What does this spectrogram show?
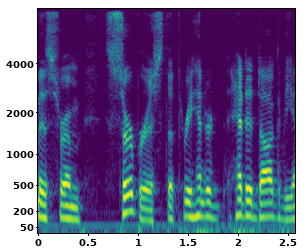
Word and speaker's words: Cerberus: I was reading that wrong because it's a K. I was pronouncing it with a hard, fucking. You know yeah, what I mean? Cerberus instead of. Gotcha. Instead of Cerberus.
